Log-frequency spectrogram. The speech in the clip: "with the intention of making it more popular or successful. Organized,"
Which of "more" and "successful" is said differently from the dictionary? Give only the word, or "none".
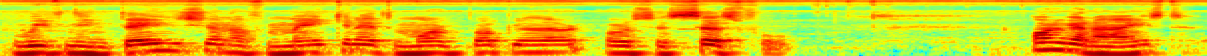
none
